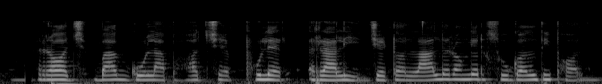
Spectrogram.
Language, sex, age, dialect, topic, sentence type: Bengali, female, 18-24, Jharkhandi, agriculture, statement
